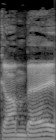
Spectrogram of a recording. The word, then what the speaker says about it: ganbei: Yeah, I mean, the pronunciation changes a little. It's like ganbei instead of kanpai, but essentially mm-hmm.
